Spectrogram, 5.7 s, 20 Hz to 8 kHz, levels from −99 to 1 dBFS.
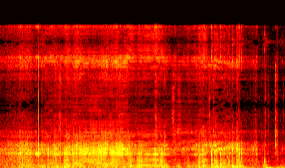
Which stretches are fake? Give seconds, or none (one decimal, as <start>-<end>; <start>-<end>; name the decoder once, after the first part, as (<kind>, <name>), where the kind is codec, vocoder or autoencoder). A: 0.9-4.2 (vocoder, HiFi-GAN)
